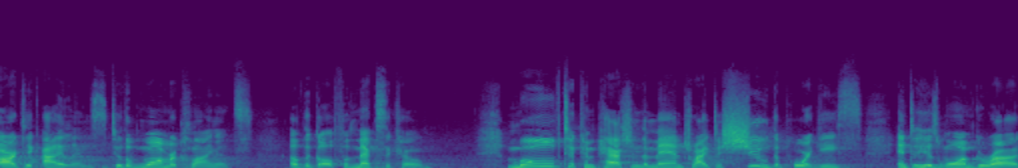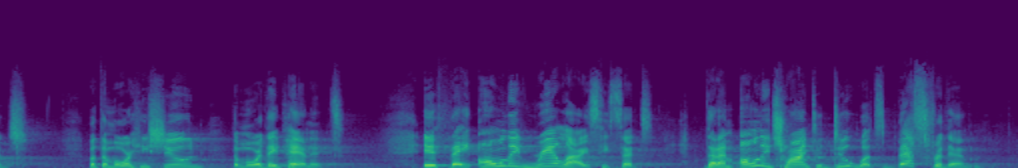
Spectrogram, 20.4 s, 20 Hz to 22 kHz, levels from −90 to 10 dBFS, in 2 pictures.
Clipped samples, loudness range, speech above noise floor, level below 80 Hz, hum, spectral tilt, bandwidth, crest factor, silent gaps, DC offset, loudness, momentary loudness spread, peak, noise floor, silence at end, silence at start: under 0.1%; 7 LU; 33 dB; under -90 dBFS; none; -2.5 dB/octave; 12.5 kHz; 22 dB; none; under 0.1%; -25 LUFS; 16 LU; -4 dBFS; -58 dBFS; 0.35 s; 0 s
